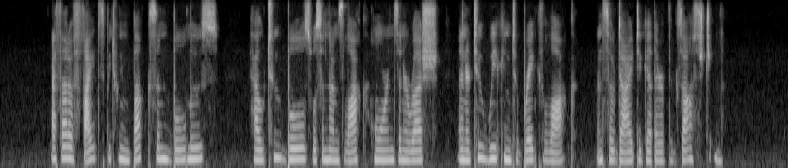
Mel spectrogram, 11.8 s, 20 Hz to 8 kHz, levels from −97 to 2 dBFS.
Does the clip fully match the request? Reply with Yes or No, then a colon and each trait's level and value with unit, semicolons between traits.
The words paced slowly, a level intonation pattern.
No: average, 165 wpm; narrow, 2.2 semitones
